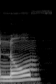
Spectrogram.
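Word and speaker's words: gnome: इसे पढ़ते हैं नोम।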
